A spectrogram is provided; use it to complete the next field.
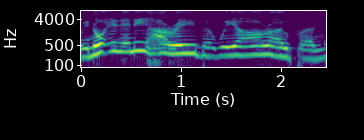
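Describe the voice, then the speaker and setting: A woman uses a put-on character voice at a fairly high pitch. Her pitch swings very widely at a moderate pace. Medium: read story. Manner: warm, kindly.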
